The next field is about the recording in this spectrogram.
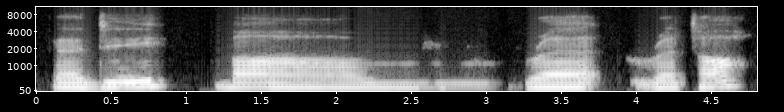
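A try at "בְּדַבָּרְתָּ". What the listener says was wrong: No. It's one, two, it's 4 syllables. So the v, d, and put the bait and the resh next to each other together as one syllable. Bar. V, d, bar, ta.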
